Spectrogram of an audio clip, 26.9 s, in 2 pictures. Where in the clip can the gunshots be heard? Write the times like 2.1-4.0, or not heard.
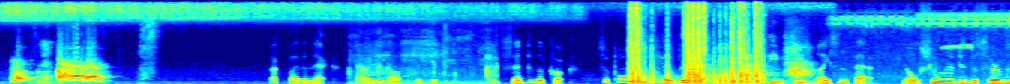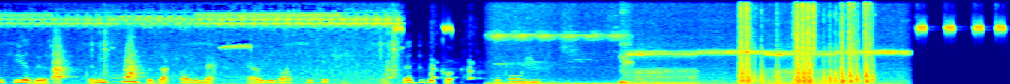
8.3-10.2, 23.3-25.1.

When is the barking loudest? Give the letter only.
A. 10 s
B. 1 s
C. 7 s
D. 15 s
B.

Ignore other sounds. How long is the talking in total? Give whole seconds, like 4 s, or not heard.
17 s.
